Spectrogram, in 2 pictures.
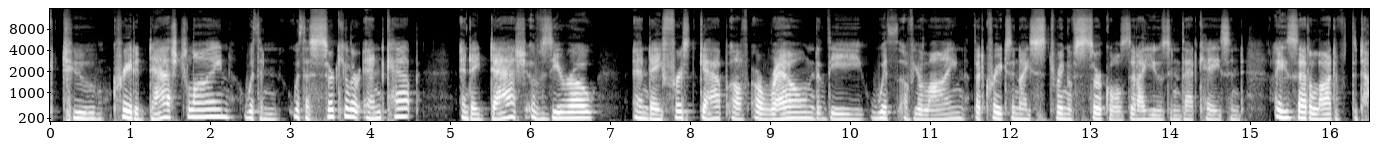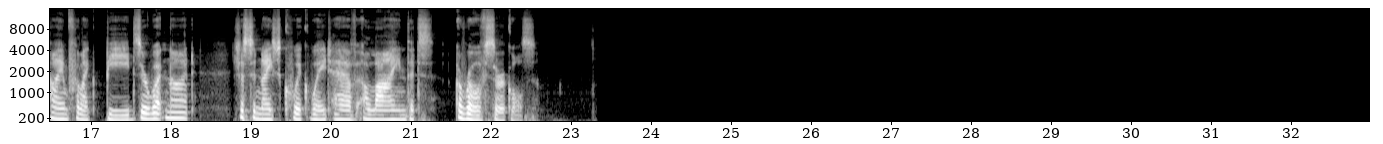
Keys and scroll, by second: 0.1 super+0, 2.2-2.6 typing, 5.3 a, 6.8 e, 7.6 shift+super+a, 7.9 p, 11.0 a, 11.3 shift+super+}, 11.7 shift+super+}, 12.2 shift+super+}, 13.2 alt+shift+super+h, 13.6 a, 14.4 super+h, 16.0 super+space, 16.1 super+space, 17.2 super+,, 23.7 shift+f, 24.7 a, 25.1 super+0, 25.5 alt+shift+super+h, 25.7-27.5 typing, 28.3 super+z, 29.2 super+z, 31.1 super+z, 31.7 super+z, 32.3 super+space, 32.4 super+Tab, 32.5 super+z, 32.8 super+f.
